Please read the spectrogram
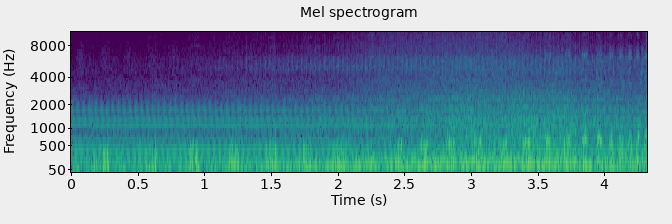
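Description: Live electronic computer music: a sustained drone of many stacked tones under a pulsing beat that speeds up and grows slightly louder.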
